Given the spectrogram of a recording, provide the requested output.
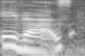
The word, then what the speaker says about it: Eivaz: It's Jennifer Eivaz. – Eivaz. – Eivaz. Yeah. See, I said it wrong again.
